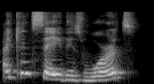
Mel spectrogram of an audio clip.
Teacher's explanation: Você vê que no final da minha frase, ela sobe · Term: entonação positiva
